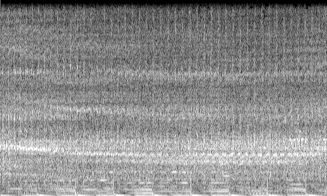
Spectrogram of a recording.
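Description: Background music with a steady beat of about four strokes a second, over the steady whirr of a Bamix hand blender's motor driving the SliceSy grating disc as carrots are grated.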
